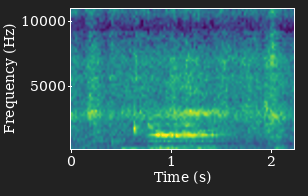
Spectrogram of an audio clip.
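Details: Duroc pig on a pig farm in Assam, India: a low, droning grunt of about one second rises out of quiet farm background, with a faint thin tone above it and a steady high hum throughout.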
